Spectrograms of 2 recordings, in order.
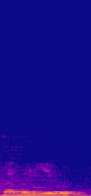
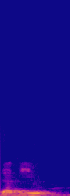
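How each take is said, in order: First: The letter is said the British way. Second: The letter is said the American way. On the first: "we follow B B C English R T, received pronunciation. Okay, so it should be uh, W" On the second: "in American English, uh, they say W"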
